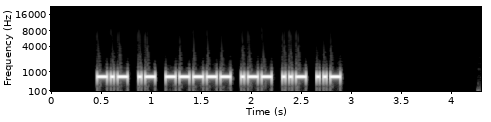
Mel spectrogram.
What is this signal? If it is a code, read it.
Morse code, heard as a keyed tone, about 45 wpm, 700 Hz. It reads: KA0WUU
